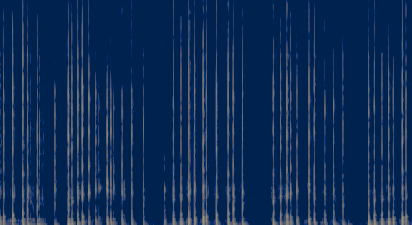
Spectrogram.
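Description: A metal spiked pinwheel is rolled and scratched across a small, thin cardboard basketball trading card held in the hand. It makes quick, dry, clicking taps in four rapid bursts separated by brief pauses. Each tick is short and muffled, with a low-middle body, little ring and faint bright edges.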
